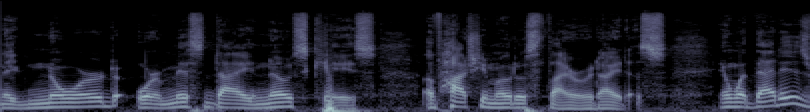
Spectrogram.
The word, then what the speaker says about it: Hashimoto's: way they used to, etc., that they have Hashimoto's. Am I pronouncing right?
